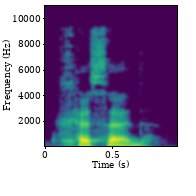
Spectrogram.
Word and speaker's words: chesed: It's a word pronounced chesed.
